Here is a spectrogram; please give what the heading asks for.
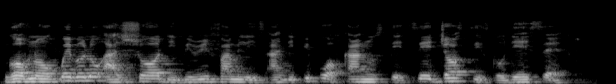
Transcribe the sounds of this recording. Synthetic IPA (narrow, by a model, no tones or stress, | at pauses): ɡɔvɛnɔk͡peboloʔaʃɔdibiɹifamilisã̰ndipipolɔvkanũstetsed͡ʒɔstisɡodesɛfd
